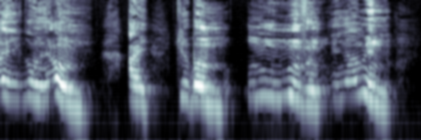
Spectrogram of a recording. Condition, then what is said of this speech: Cerebral palsy. Anyway, you know, my speech can be hard sometimes, too.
